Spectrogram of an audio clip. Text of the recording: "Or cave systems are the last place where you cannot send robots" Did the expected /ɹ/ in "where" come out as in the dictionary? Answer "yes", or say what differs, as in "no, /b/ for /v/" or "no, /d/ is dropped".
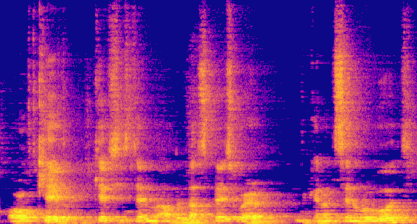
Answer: yes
